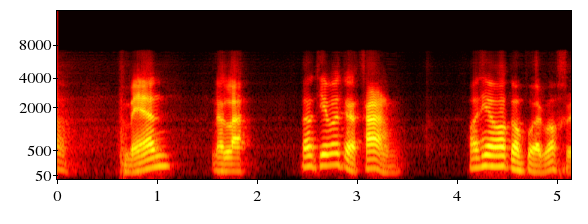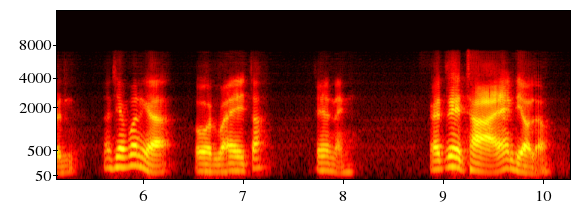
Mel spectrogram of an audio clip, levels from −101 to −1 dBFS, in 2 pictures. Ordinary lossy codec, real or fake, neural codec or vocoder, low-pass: none; fake; codec, 16 kHz, about 1 kbps, DyCAST, with the encoder's durations; 7.2 kHz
